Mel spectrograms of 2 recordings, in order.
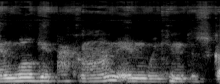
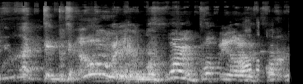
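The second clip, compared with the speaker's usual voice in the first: angry raised voice; 5 semitones higher, 6 dB louder than usual. Real, not acted. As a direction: yell it at her, fed up. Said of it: "He's fucking mad".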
